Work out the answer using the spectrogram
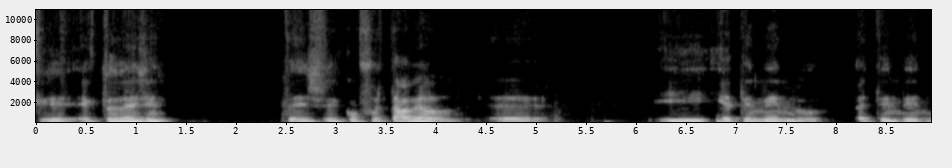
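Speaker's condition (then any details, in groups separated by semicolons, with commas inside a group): Machado-Joseph disease (sca3)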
